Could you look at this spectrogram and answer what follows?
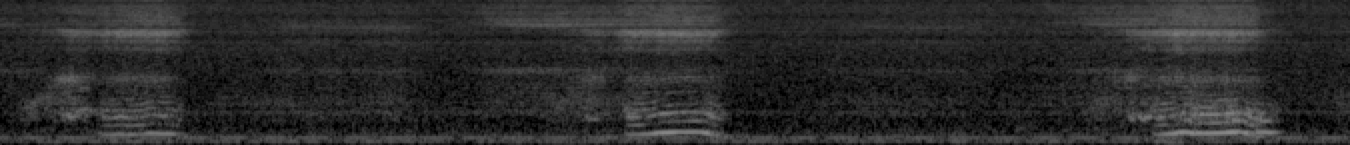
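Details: Person asleep snoring: three rhythmic snores about every four seconds, rough and slightly tonal, over a low room hum; ordinary snoring.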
